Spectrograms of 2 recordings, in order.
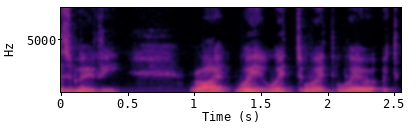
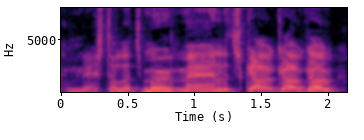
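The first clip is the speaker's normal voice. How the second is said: higher and louder, hurried calls to go; urgent shout; 8 semitones higher, 5 dB louder than usual. Retold or imitated. Fleeing snakes at dusk, urgent loud call to the friend. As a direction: press a friend to run with mock fear. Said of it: "So we're going".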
